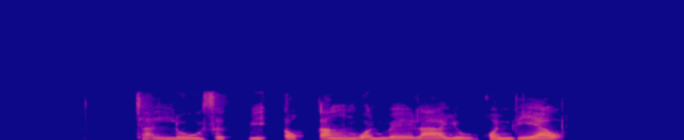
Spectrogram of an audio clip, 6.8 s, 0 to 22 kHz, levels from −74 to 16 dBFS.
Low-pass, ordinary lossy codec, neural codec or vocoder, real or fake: none; none; none; real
